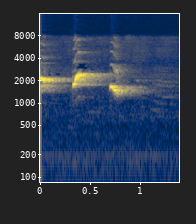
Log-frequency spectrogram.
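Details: Yellow-vented bulbul, ropelan song style called steady and calm: three clear whistled notes in close succession, the last sliding downward and trailing away into silence.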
